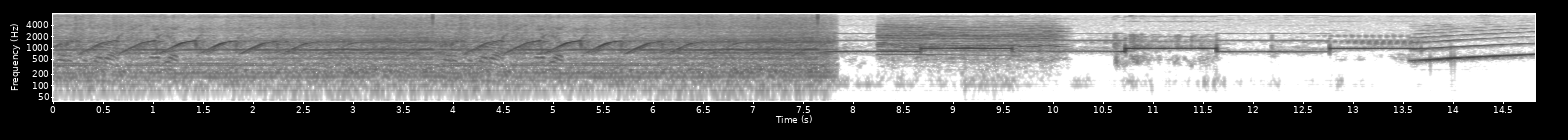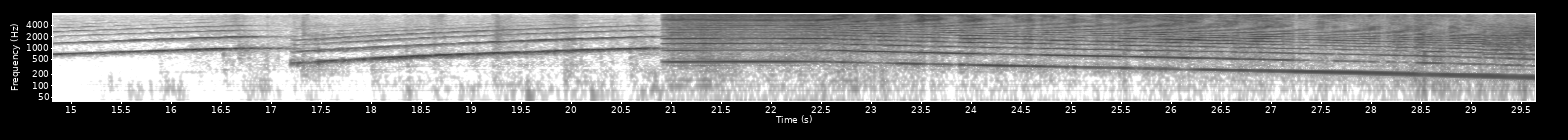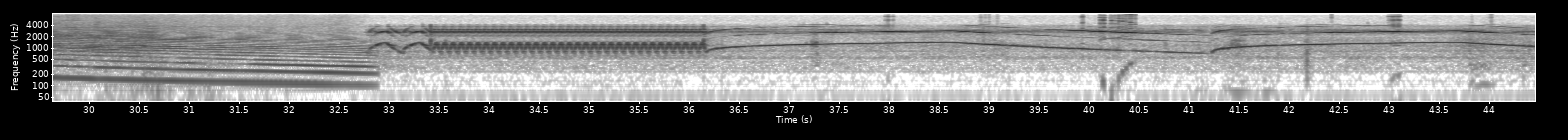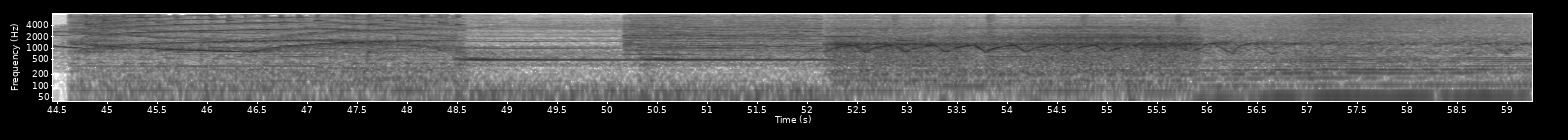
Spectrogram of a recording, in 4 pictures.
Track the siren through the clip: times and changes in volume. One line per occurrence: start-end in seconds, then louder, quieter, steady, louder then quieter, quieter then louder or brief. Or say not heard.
0.0-59.2 louder.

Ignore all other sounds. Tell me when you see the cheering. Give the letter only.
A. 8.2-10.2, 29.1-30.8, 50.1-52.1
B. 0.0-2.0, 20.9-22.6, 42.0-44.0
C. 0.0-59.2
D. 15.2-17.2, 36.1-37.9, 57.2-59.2
A.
